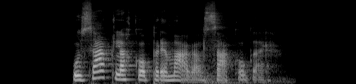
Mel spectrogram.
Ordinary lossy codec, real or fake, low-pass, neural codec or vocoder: none; real; none; none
